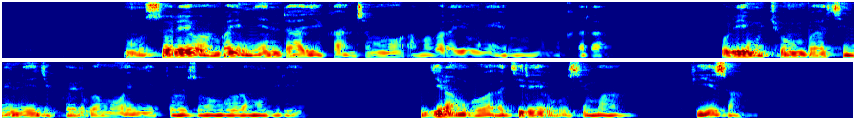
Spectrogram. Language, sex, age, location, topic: Kinyarwanda, male, 25-35, Kigali, health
